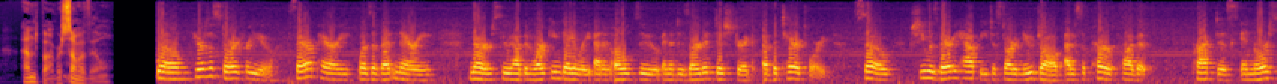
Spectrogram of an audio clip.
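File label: texas, International Dialects of English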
